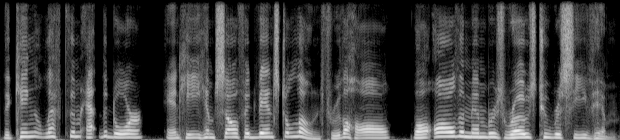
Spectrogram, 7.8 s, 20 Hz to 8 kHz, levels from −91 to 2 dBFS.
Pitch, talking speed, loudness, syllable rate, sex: 190 Hz, 180 wpm, -17 LUFS, 4.6 syllables/s, male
